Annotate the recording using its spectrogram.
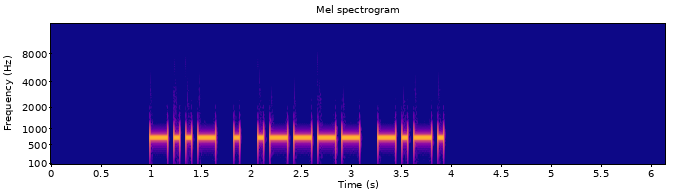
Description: Morse code, heard as a keyed tone, about 20 wpm, 700 Hz. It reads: XE1C
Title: DXCC-100 Call Signs - 4 Characters - 20wpm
